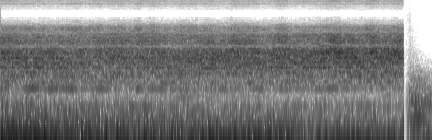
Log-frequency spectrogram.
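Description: Nitrous oxide hybrid rocket motor on a static test stand during a hot fire: a loud, steady rushing roar.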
